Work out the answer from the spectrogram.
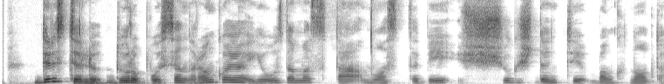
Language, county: Lithuanian, Telšiai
